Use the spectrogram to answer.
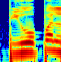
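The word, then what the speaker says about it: people: तो जो लोग थे पीपल का मतलब लोग ये पपल नहीं है। ये पीपल है। हां इसको पीपल पढ़ते हैं।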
